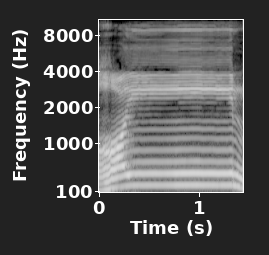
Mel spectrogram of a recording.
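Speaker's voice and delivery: long, full, intoned "গইন"; thick long letter. Shown as a demonstration. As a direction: stretch "গইন" as a heavy ghayiiiin. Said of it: "মোটা".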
